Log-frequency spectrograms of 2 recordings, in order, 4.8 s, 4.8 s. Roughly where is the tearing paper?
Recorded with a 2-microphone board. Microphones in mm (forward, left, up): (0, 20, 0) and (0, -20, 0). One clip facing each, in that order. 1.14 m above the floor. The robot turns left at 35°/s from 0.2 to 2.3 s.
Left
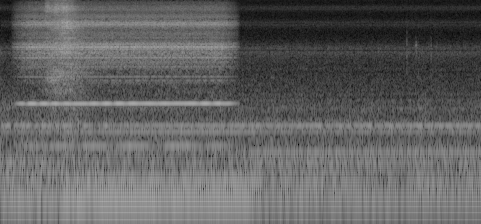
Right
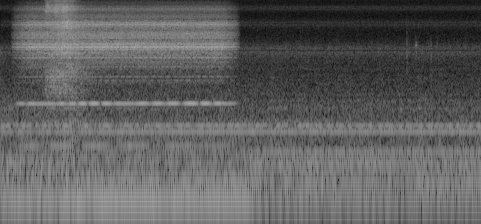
Right.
